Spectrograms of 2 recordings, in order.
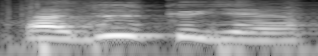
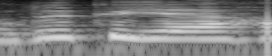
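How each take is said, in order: First: "deux" punched louder, falling; correcting herself, hit "deux" hard; stress on deux. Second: Said in the usual way. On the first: Real, not acted.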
